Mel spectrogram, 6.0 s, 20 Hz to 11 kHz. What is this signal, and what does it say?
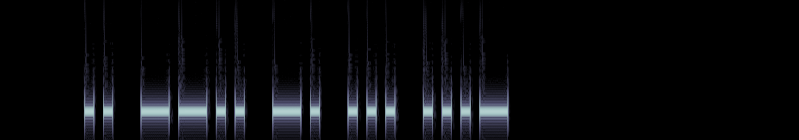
Morse code, heard as a keyed tone, about 17 wpm, 700 Hz. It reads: IZNSV
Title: Code Groups - 5 Letters - 17wpm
